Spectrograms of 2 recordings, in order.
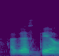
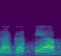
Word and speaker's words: Aghathiyaa: It is Aghathiyaa, but in the film, your name is pronounced in different ways. Agasthiyaa. Yeah. In both ways, it is pronounced. Yeah, it's Aghathiyaa and also Agasthiyaa.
